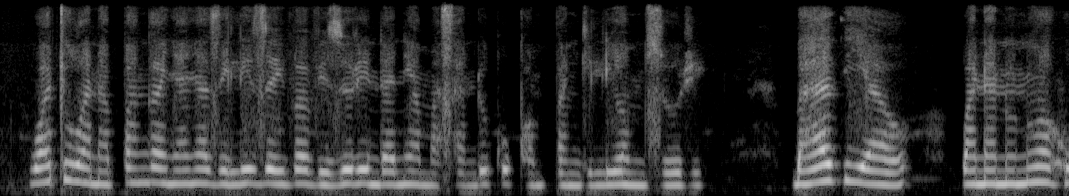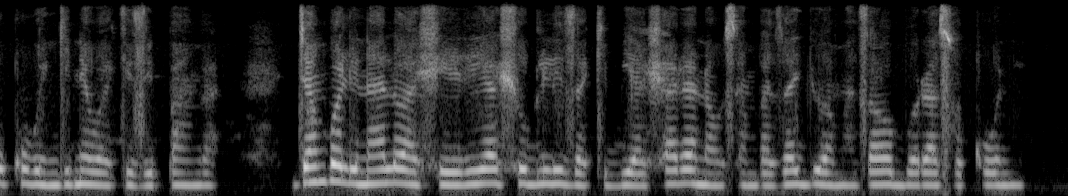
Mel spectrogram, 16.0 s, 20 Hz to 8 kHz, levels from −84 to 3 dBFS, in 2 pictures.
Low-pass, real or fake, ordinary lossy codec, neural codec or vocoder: 7.2 kHz; real; Opus, 64 kbps; none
